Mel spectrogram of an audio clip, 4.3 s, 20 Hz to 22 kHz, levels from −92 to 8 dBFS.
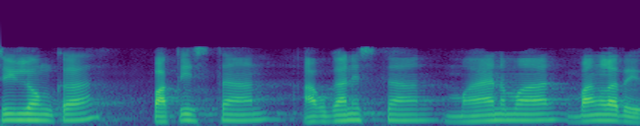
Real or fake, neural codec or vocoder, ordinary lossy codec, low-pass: fake; codec, 24 kHz, 1.2 kbps, DualCodec; none; 5.4 kHz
